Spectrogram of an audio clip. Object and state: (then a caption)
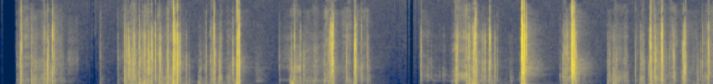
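Candy-coated peanut chocolates. A thin wooden stick stirs and taps a bowl heaped with small, hard, sugar-shelled peanut M&Ms, mixing them. Bursts of bright, crisp clicking and rattling come in clusters separated by short pauses, with sharp taps standing out above the shuffling candy.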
